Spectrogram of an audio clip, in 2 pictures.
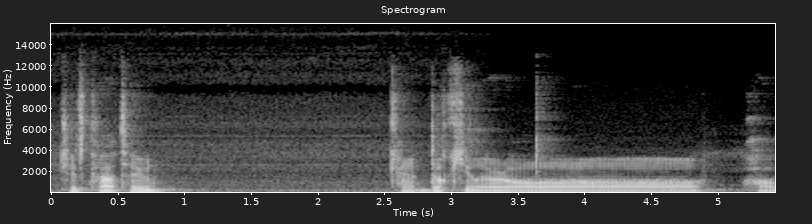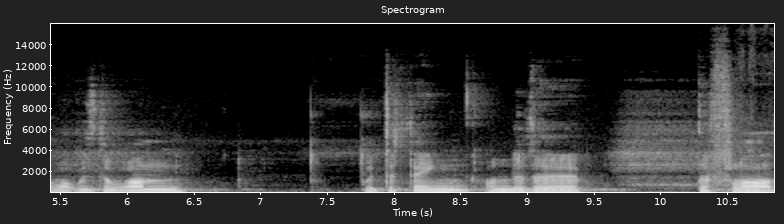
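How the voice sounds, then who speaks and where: Guy, 30s, kinda hoarse, low-ish voice, slow chatty gaming commentary, lots of ums, faint music behind. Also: slight background noise. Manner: rambling, chatty, many fillers and restarts. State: slightly hoarse. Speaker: game let's-play host. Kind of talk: casual gameplay commentary.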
